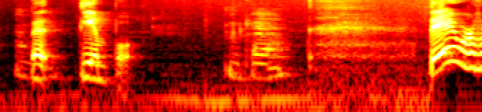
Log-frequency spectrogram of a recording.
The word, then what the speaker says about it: tiempo: Tiempo, like when you say tiempo, it's spelled with a T but you don't pronounce the T.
